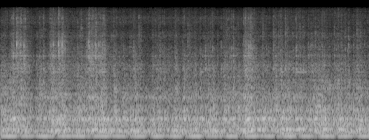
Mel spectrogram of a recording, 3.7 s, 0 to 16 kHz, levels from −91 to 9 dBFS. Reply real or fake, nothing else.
real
